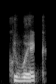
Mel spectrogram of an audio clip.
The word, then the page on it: KWIC: Indian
